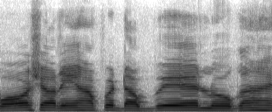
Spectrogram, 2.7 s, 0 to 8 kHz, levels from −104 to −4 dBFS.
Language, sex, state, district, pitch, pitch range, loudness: Hindi, male, Maharashtra, Mumbai Suburban, 165 Hz, 155-165 Hz, -13 LUFS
